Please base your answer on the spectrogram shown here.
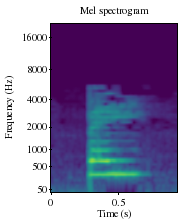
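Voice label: "碑", Mandarin Chinese; chinese-flashcards; hsk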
